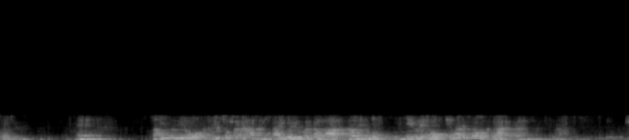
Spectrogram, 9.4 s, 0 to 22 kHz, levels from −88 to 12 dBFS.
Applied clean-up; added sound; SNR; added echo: neural separator model SepFormer DNS4.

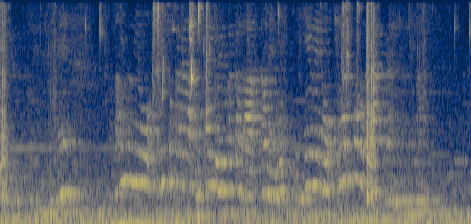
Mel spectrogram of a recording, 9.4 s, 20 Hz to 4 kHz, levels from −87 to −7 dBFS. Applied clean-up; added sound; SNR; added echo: none; Water / Splash, splatter; -1 dB; reverberation time 1.1 s.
